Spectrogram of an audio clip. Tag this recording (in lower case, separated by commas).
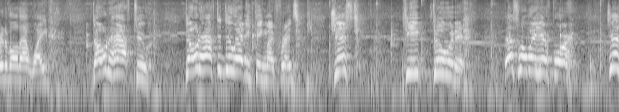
ping, speech, music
